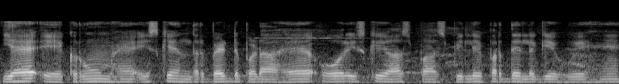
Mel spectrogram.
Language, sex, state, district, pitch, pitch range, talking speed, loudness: Hindi, male, Rajasthan, Bikaner, 125 Hz, 125-130 Hz, 165 wpm, -20 LUFS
